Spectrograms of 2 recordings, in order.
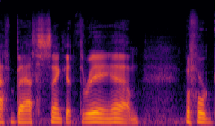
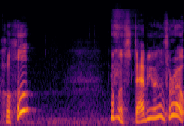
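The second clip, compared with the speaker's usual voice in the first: very high, swooping, squeaky voice; 12 semitones higher than usual. Playing the would-be murderer from a dating site, in a Mickey Mouse voice. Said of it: "It's Mickey Mouse, but okay".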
